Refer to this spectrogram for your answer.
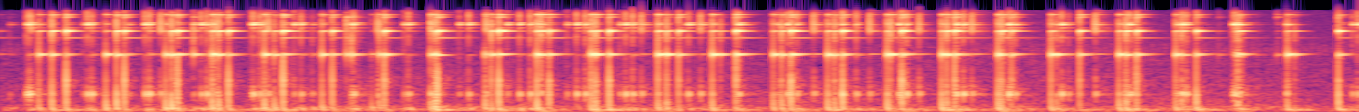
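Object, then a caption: Glass beer mug. Long matte nails tap quickly across the body and handle of an empty, clear, dimpled glass beer mug lying on its side, heard close up near the handle. Each tap is a bright, high, glassy clink with a short ring, repeating in an uneven rhythm throughout.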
